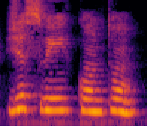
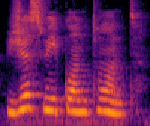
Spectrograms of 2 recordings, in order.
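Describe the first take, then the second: First: "content" ending on the nasal vowel, no T; silent final T. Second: "contente" with a clear T at the end; final T pronounced. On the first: Teacher showing learners the first sentence, final T silent. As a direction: say "content", leaving off the last T. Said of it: "I did not pronounce". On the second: Teacher showing learners the feminine form, final T sounded. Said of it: "I pronounced the T". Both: Shown as a demonstration.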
